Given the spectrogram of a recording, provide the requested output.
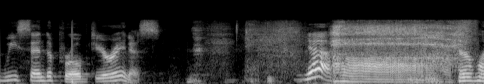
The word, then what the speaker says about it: Uranus: of the planet and pronounce it Uranus instead of Uranus or uranos if you want to be really Greek about it um but uh as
